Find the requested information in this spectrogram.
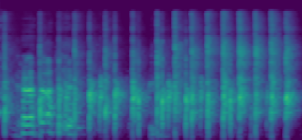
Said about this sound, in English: Clapping after a movie.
